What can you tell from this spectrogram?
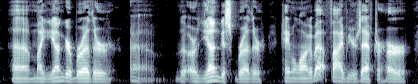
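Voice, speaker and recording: The man has an American accent and a fairly low pitch, speaking at a fairly slow pace. The recording is very clean with a silent background. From Coweta, Oklahoma. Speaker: pastor. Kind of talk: personal testimony in casual interview.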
